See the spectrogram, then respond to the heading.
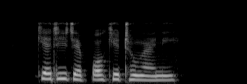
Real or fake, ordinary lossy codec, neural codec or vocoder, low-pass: real; none; none; 7.2 kHz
